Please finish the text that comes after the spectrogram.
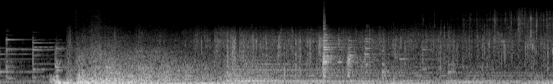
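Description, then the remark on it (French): A deep dynamite blast booms at the Mont-Wright iron mine, its heavy low rumble rolling on and slowly fading for several seconds, with no voices. “Et lorsque vous continuez, 65 km plus loin, vous trouvez l'exploitation minière du Mont-Wright une mine de fer, si tu veux l'exploiter, on va dynamiter.”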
